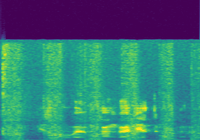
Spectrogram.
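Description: A short, wordless vocal sound from a person, higher than the surrounding talk, its pitch climbing, from about half a second in to about a second and a half.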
